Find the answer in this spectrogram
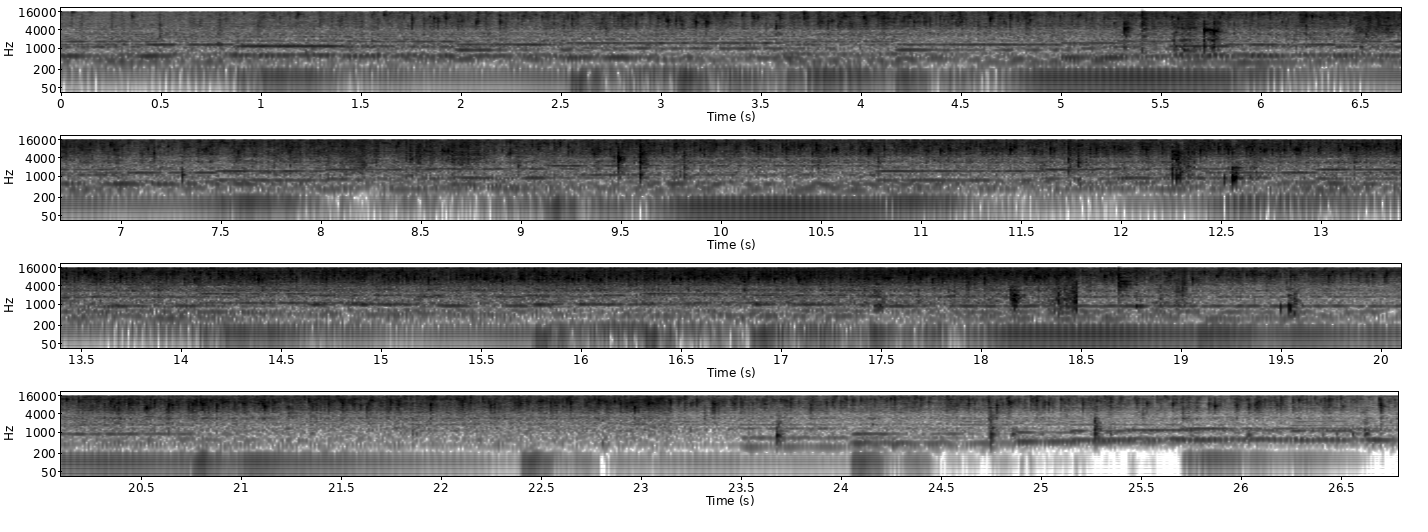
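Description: Breaded chicken tenderloin strips deep-frying in a shallow pan of hot oil: a steady, dense sizzle that grows louder toward the middle and eases near the end, with a few sharp clicks as the chopsticks turn the pieces in the pan.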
